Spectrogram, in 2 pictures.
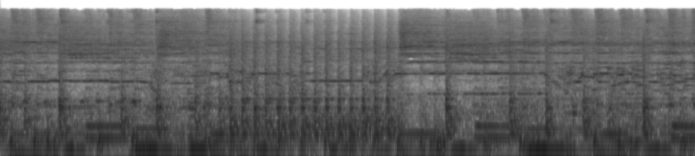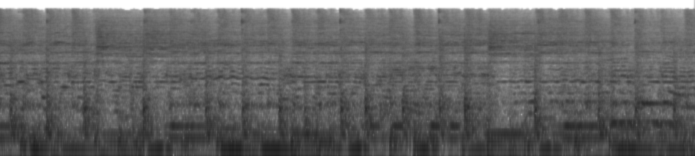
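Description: Live band playing: a drum kit keeping a steady beat under electric guitar and a stepping bass line.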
